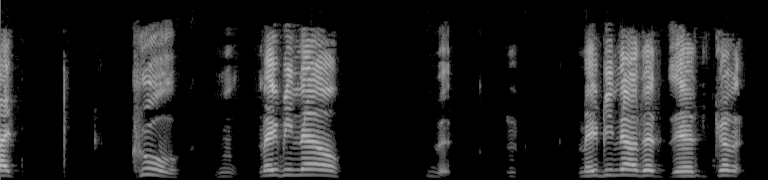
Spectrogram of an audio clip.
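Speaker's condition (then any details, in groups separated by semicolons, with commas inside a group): Cerebral palsy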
